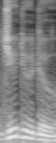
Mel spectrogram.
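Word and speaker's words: الجُدُدُ: Jadidu, jadudu atau jududu, itu bacanya bagaimana itu? Oh iya. Aina tulabul jududu. Iya, betul.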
